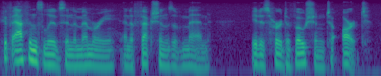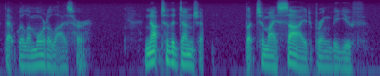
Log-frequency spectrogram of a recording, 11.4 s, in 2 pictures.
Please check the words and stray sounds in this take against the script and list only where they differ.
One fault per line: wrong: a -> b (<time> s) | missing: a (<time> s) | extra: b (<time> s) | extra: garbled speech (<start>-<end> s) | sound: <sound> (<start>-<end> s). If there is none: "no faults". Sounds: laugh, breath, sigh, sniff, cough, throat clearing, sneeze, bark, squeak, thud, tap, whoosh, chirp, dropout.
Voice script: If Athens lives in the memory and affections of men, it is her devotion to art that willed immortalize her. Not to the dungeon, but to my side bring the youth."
wrong: willed -> will (6.0 s)
sound: dropout (8.7-8.9 s)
